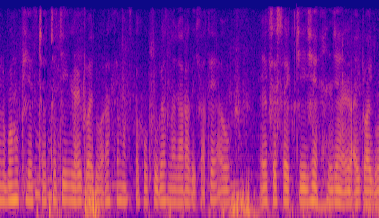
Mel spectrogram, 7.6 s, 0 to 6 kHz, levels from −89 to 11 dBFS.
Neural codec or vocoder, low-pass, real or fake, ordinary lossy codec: none; 5.4 kHz; real; AAC, 32 kbps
